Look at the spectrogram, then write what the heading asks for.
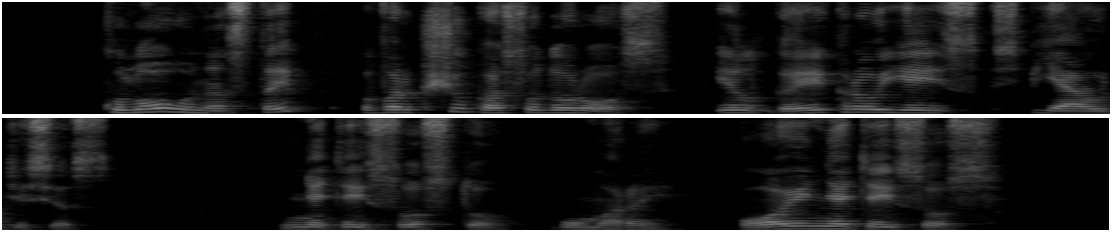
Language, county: Lithuanian, Kaunas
